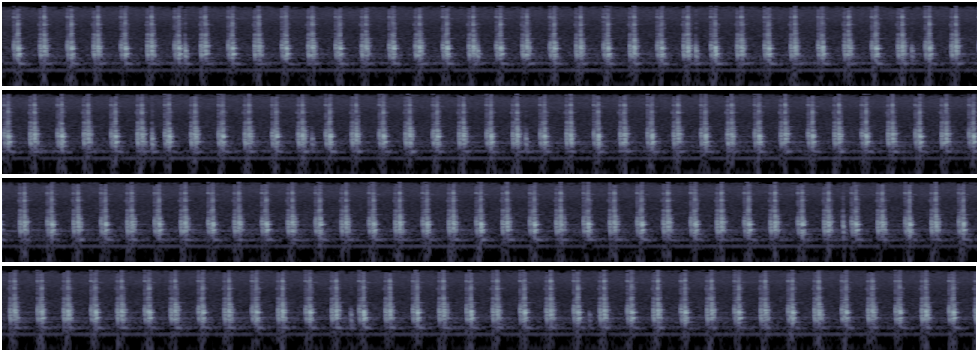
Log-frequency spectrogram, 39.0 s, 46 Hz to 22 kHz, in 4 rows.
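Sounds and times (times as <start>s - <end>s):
alarm clock ticking: 0.1s - 38.9s.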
